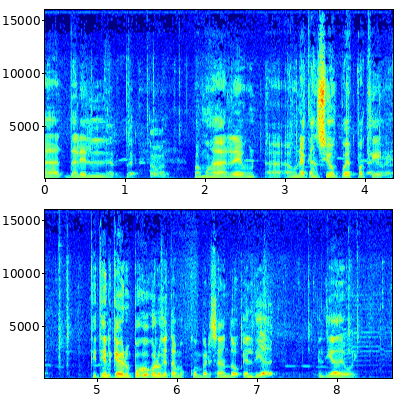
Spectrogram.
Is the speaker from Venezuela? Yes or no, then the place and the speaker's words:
yes; Venezuela; esa reserva moral que nosotros tenemos que elevar como venezolanos.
